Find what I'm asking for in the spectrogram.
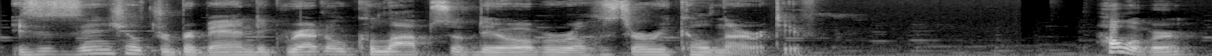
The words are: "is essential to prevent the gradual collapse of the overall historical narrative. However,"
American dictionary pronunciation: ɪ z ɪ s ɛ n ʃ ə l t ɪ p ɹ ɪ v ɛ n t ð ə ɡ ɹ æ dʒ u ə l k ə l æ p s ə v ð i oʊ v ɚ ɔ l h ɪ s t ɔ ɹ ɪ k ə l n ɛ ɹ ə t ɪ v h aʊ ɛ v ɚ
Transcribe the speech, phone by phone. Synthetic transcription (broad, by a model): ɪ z ɪ s ɛ n ʃ ə l t ɪ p ɹ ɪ b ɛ n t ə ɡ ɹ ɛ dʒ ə l k ə l æ p s ə v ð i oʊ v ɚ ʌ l h ɪ s t ɔ ɹ ɪ k ə l n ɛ ɹ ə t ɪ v h aʊ ɛ v ɚ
